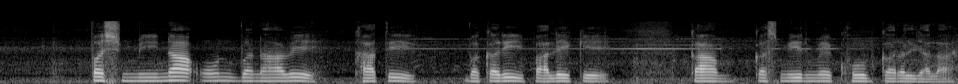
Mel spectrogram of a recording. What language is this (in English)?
Bhojpuri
